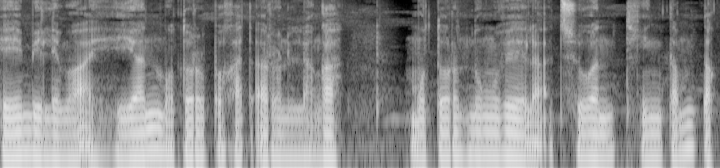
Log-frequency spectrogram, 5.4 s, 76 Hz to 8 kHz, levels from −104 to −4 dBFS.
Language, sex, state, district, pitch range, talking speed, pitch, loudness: Mizo, male, Mizoram, Aizawl, 100-105 Hz, 200 wpm, 100 Hz, -21 LUFS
